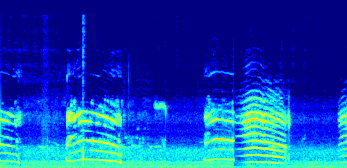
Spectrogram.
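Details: Domestic cat meowing, real sound used to teach children animal names; repeated high, clear meows with bright harmonics, each bending slightly down at the end, coming roughly every second over a soft hiss.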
